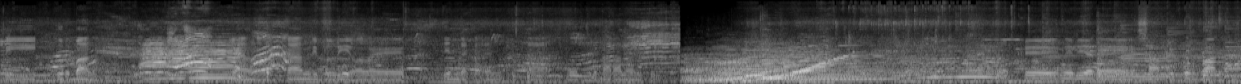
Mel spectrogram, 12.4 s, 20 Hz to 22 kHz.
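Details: Large sacrificial cattle at a sale yard for Eid al-Adha 2019, their voices likened to a dinosaur: long, drawn-out harmonic lowing, one loud extended moo midway, over continuous chatter of people talking nearby.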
